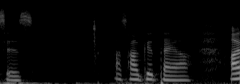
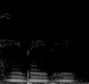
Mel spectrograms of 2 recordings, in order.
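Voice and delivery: low seductive purr; breathy come-on; sultry voice; 7 semitones lower than usual. Shown as a demonstration. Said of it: "sultry voice".

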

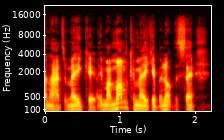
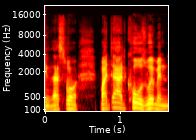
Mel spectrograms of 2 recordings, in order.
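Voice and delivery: normal talking voice

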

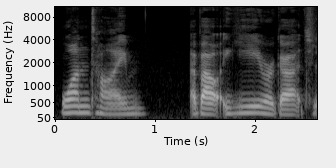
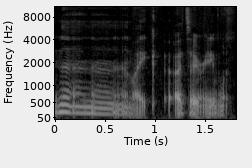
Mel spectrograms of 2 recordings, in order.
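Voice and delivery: near-whispered lazy no; soft refusal; 11 dB quieter, faster than usual. Retold or imitated. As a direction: mumble it, half-whispered. Retold refusal to boyfriend.

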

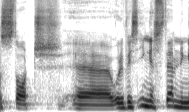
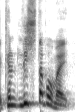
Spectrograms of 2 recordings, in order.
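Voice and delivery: higher, heated telling-off; scolding; 8 semitones higher than usual. Retold or imitated. Comic telling off the heckler, heated and higher. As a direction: put the heckler in her place. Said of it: "skällde ut honom".

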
